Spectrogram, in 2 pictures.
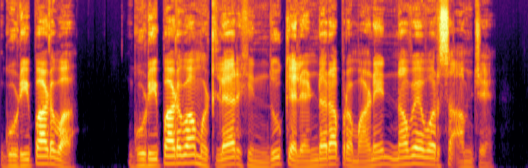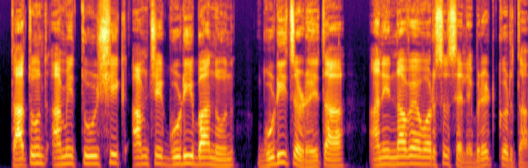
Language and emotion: Goan Konkani, neutral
